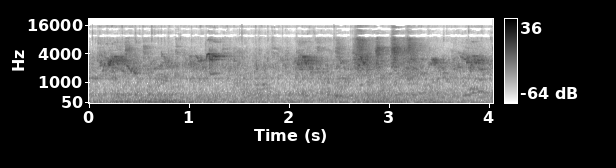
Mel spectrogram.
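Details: Budgerigars kept in an aviary play area near Den Haag, South Holland, Netherlands, chattering with short high chirps and squawks about once a second over a steady background hiss.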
